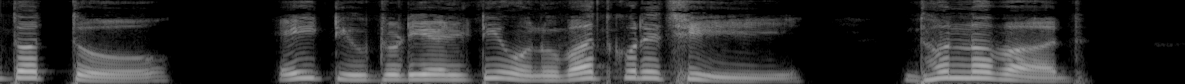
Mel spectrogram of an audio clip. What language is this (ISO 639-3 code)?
ben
